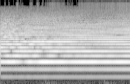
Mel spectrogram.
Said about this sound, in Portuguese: A vitória é da buzina que pegou o Fábio. Olha aqui a buzina especial do Fábio.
